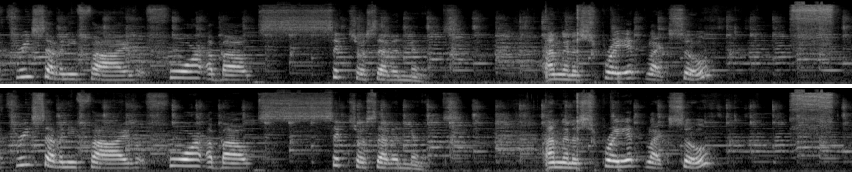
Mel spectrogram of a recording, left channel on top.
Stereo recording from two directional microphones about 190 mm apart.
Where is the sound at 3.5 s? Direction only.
40° right (ahead or behind).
